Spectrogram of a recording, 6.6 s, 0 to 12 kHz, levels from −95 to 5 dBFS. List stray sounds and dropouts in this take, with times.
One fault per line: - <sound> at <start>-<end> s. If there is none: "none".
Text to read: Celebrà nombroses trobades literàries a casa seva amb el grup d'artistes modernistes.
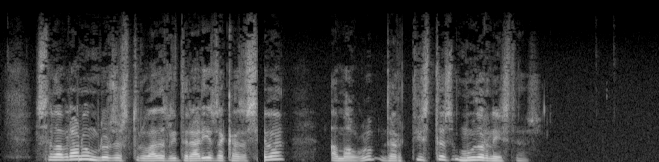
- dropout at 2.6-2.6 s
